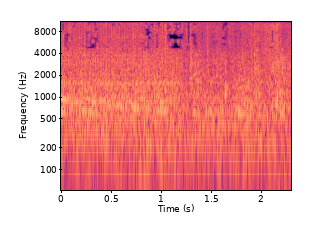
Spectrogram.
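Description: Steady mechanical din of a garment factory sewing floor, with industrial sewing machines running, and a short click about one and a half seconds in.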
